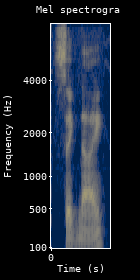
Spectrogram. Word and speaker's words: Cygnii: C-Y-G-N-I-I is pronounced Signi. W-Y-V-R-E-N is pronounced Wyvern. T-A-R-R-A-N-T is pronounced Tarrant. G-A-N-D-O-R is pronounced Gandor. F-I-K-H is pronounced Feek.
